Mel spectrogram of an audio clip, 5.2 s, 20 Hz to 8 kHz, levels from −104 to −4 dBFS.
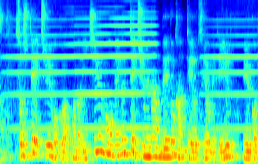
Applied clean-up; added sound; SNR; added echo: none; Bowed string instrument; 16 dB; reverberation time 0.6 s.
